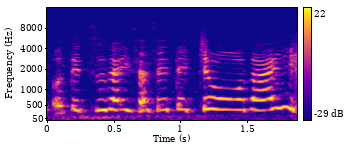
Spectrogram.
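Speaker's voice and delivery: squeaky-high, slow girly imitation; vocecita de pito. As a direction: pipe it up like an anime girl. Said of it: "le pone la vocecita ya un poco como de pito". (vocecita de pito, muy aguda)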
